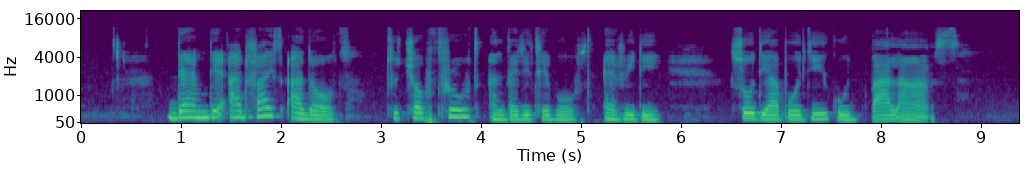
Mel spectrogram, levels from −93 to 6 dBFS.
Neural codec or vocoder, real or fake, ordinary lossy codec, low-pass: none; real; none; none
